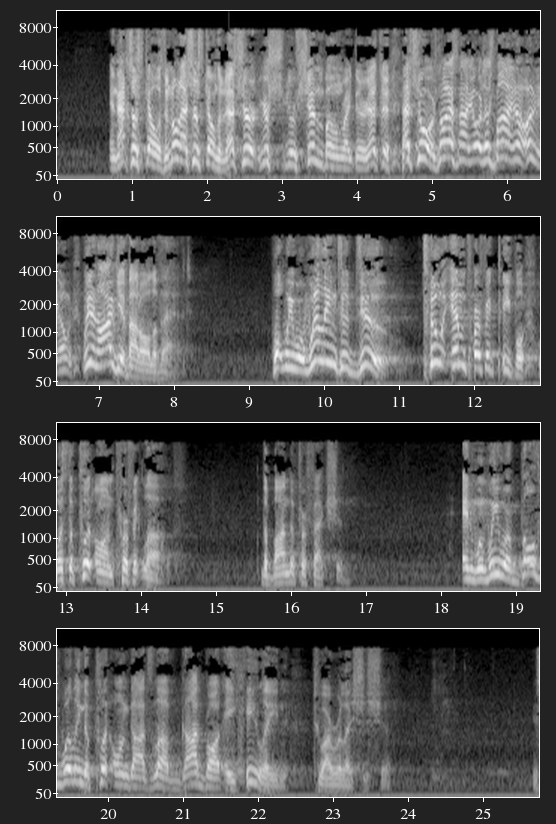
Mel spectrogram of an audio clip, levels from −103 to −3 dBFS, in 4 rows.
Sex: male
